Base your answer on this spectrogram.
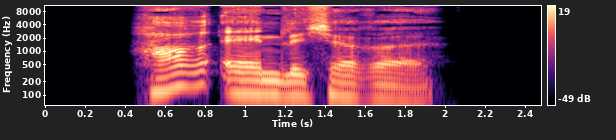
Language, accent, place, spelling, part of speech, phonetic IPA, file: German, Germany, Berlin, haarähnlichere, adjective, [ˈhaːɐ̯ˌʔɛːnlɪçəʁə], De-haarähnlichere.ogg
- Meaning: inflection of haarähnlich: 1. strong/mixed nominative/accusative feminine singular comparative degree 2. strong nominative/accusative plural comparative degree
